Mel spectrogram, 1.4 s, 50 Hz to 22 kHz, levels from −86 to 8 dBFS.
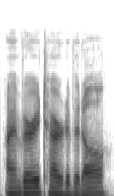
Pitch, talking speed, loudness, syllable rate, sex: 115 Hz, 295 wpm, -14 LUFS, 6.9 syllables/s, male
